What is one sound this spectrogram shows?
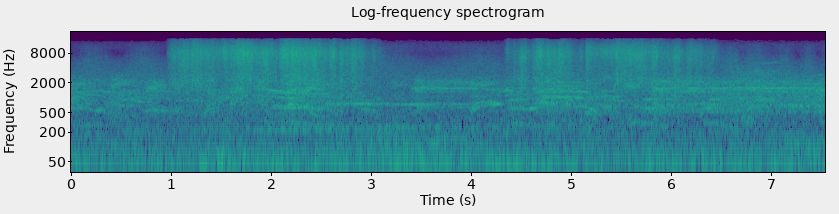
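Leaves rustle as a figure creeps through a bush.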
